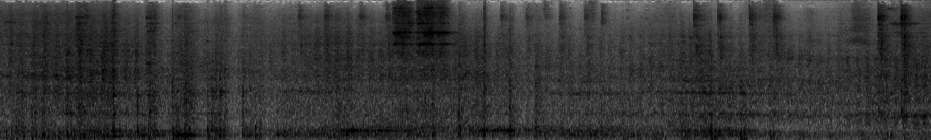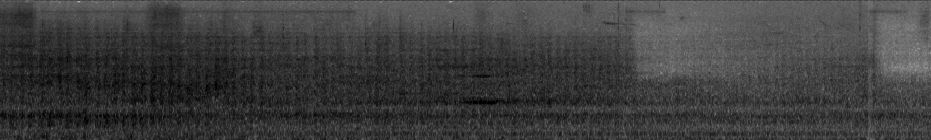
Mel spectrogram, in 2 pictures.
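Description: Passenger coaches of a train passing close by, their wheels clacking over the rail joints and rumbling loudly. About ten seconds in the clacking thins out, and the train's rumble fades steadily as it draws away.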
